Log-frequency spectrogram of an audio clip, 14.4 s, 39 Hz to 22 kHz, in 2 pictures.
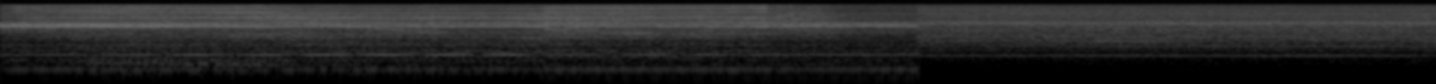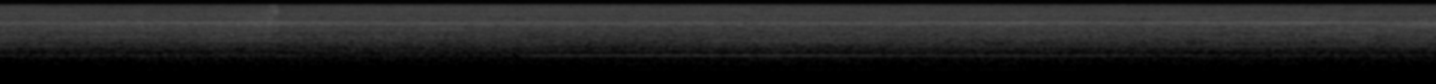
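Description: Table saw motor running steadily while small maple parts are cut on a jig. About four and a half seconds in it gives way to a router table running a 1/8-inch round-over bit, a steady higher whine with the low hum gone.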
